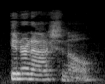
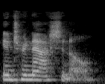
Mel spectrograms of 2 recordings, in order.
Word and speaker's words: international: It's not wrong to fully pronounce the T and say international. In fact, you'll hear Americans say both international and international. You should listen for both and know that they are the same word.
